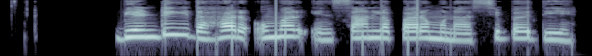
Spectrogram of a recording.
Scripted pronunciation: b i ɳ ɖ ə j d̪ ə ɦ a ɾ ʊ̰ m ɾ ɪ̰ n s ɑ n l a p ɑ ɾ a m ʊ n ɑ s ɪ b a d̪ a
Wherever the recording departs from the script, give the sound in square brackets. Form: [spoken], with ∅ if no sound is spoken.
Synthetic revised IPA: b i ɳ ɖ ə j d̪ ə ɦ a ɾ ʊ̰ m ɾ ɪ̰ n s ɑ n l a p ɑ ɾ a m ʊ n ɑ s ɪ b a d̪ [i]

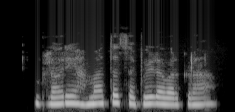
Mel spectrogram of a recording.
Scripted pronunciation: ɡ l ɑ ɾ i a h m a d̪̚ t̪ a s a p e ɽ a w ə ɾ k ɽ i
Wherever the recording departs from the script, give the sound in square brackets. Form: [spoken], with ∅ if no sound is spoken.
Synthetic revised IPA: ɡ l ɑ ɾ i a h m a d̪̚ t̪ a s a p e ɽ a w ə ɾ k ɽ [a]

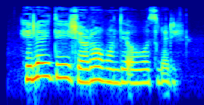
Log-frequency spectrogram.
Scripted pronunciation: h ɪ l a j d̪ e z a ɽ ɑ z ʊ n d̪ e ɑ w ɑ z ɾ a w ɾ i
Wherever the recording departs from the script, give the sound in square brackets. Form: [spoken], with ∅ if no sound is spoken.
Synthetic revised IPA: h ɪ l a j d̪ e [ʒ] a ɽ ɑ [ɣ] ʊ n d̪ e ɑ w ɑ z [l] a [∅] ɾ i

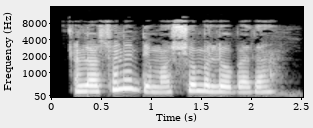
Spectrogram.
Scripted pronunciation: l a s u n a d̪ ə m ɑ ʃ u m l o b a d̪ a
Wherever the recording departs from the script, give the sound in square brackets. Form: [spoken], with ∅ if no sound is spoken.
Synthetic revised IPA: l [ɑ] s u n a d̪ ə m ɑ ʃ u m l o b a d̪ a

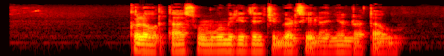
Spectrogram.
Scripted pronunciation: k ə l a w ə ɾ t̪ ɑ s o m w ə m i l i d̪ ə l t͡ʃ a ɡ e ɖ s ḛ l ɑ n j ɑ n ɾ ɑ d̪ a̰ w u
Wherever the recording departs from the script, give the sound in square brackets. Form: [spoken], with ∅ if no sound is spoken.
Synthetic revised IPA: k ə l a w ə ɾ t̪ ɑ s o m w ə m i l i d̪ ə l t͡ʃ [e] ɡ [a] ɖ s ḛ l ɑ n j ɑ n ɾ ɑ [t̪] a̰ w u

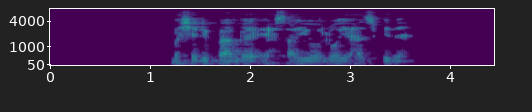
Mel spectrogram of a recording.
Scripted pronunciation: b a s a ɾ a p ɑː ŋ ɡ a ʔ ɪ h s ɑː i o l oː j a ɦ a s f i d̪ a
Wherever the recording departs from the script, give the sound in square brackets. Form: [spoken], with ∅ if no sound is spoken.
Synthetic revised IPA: b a [ʃ] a ɾ [i] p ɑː ŋ ɡ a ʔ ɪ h s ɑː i o l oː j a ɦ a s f i d̪ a

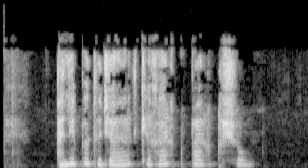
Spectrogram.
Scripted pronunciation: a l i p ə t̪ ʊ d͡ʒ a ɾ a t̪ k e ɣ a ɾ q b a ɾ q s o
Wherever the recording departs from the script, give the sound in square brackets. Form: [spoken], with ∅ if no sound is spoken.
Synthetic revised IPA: a l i p ə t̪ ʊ d͡ʒ [ɑ] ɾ a t̪ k e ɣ a ɾ q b a ɾ q [ʃ] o

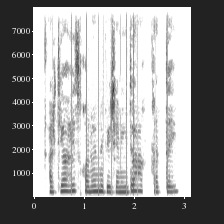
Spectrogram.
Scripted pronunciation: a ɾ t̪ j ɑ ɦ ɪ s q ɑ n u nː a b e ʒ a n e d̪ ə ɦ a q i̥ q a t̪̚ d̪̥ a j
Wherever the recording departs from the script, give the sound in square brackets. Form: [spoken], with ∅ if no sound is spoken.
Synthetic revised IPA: a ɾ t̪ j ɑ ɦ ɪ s q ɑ n u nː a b e ʒ a n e d̪ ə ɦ a q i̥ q a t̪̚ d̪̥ a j

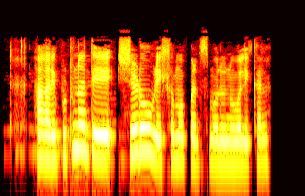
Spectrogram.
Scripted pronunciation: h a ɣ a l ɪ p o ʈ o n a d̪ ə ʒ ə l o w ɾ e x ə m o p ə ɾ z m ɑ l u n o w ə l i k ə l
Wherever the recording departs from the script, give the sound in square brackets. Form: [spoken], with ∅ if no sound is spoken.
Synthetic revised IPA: h a ɣ a [ɾ] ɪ p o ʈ [u] n a d̪ ə ʒ ə [ɽ] o w ɾ e x ə m o p ə ɾ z m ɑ l u n o w ə l i k ə l

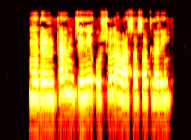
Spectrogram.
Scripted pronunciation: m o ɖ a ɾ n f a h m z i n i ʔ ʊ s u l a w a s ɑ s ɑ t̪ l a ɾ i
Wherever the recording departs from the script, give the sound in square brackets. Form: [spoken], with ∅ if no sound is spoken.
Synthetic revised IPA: m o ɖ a ɾ n f a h m z i n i ʔ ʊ s u l a w a s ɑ s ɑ t̪ l a ɾ i

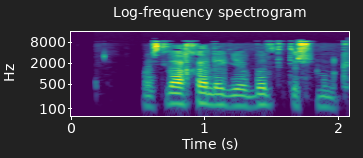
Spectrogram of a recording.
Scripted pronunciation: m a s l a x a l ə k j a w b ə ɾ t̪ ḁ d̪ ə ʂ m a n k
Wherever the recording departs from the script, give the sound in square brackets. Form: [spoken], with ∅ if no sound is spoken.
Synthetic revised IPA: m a s l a x a l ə k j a w b ə [l] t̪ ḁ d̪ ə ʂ m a n k

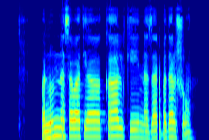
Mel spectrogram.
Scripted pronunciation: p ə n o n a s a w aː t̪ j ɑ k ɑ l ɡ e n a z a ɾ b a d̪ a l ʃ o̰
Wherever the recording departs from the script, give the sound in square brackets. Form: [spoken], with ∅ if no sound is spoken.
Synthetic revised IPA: p ə n [u] n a s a w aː t̪ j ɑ k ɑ l [k] e n a z a ɾ b a d̪ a l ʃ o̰

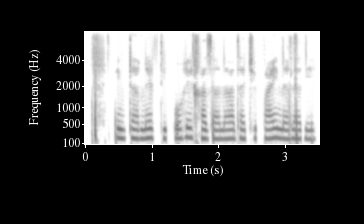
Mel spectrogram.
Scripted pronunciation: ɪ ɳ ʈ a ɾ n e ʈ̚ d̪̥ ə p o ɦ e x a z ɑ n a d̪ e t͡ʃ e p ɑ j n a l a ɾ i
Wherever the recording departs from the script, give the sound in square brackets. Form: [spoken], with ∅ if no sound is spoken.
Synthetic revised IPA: ɪ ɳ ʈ a ɾ n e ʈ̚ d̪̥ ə p o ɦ e x a z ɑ n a d̪ [a] t͡ʃ e p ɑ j n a l a ɾ i

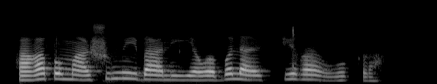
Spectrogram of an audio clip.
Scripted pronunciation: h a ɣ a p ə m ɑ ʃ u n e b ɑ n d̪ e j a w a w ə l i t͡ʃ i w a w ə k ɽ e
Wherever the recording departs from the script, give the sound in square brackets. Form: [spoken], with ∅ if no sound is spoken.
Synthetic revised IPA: h a ɣ a p ə m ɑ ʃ u [m] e b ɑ n d̪ e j a w a [b] ə l [a] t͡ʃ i [ɣ] a w ə k ɽ [a]

